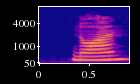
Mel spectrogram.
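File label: "nuan" Mandarin Chinese, second tone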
